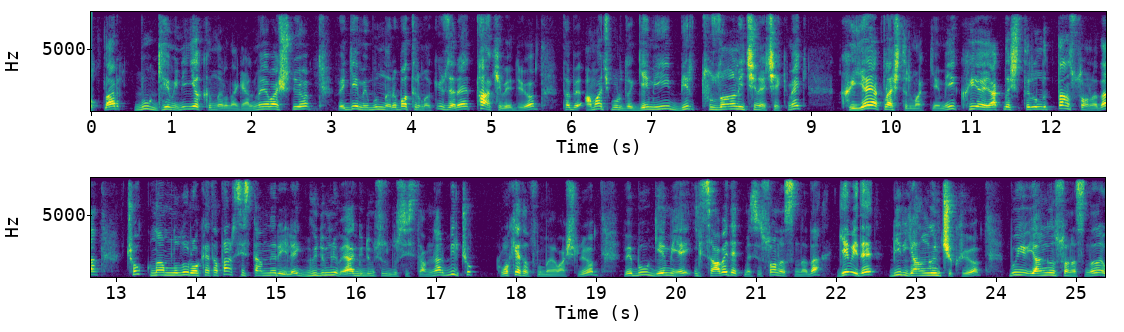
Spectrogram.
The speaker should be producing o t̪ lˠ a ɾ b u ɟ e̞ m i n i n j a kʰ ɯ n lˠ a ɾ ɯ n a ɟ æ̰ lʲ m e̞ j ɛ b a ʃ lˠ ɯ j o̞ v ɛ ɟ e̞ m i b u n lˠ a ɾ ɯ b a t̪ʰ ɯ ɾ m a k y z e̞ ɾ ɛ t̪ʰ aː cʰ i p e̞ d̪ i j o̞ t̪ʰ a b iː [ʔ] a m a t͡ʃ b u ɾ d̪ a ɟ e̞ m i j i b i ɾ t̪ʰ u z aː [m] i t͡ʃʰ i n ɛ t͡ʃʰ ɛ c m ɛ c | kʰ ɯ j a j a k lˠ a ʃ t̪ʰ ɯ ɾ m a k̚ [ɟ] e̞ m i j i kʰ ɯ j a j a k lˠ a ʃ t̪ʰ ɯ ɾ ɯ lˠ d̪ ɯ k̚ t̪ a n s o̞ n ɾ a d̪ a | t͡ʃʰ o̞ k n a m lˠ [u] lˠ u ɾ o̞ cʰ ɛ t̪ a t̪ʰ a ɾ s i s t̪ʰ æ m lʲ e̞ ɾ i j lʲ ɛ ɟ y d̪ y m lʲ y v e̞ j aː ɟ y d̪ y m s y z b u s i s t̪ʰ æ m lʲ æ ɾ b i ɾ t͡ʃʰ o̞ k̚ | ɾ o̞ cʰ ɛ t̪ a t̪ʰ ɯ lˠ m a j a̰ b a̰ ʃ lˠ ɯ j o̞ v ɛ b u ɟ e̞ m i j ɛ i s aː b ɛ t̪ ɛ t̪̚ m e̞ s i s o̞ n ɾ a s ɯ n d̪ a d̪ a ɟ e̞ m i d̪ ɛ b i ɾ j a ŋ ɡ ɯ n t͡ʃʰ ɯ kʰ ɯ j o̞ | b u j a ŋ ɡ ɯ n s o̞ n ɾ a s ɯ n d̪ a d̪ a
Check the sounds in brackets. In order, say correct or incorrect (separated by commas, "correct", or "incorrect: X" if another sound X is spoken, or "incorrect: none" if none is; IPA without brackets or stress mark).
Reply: correct, incorrect: n, correct, incorrect: ɯ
